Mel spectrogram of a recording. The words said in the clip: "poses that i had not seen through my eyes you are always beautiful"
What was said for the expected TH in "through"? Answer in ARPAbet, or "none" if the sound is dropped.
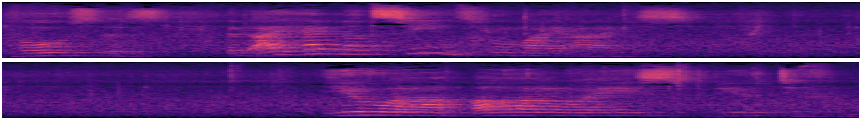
TH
